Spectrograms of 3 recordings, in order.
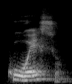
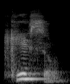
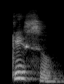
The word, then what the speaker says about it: queso: Cuando combinamos la Q con la U y la E o la I, la U no existe. No pronunciamos la U. No decimos queso, decimos queso.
